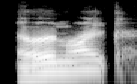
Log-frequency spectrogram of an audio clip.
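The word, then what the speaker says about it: Ehrenreich: Aaron Reich.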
